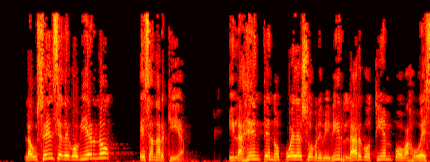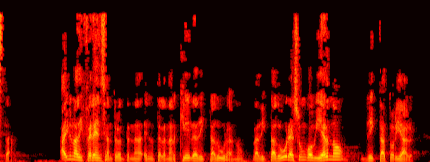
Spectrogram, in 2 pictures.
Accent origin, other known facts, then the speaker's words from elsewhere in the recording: Ecuador; Ustedes recordarán, tal vez como nosotros como ecuatorianos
